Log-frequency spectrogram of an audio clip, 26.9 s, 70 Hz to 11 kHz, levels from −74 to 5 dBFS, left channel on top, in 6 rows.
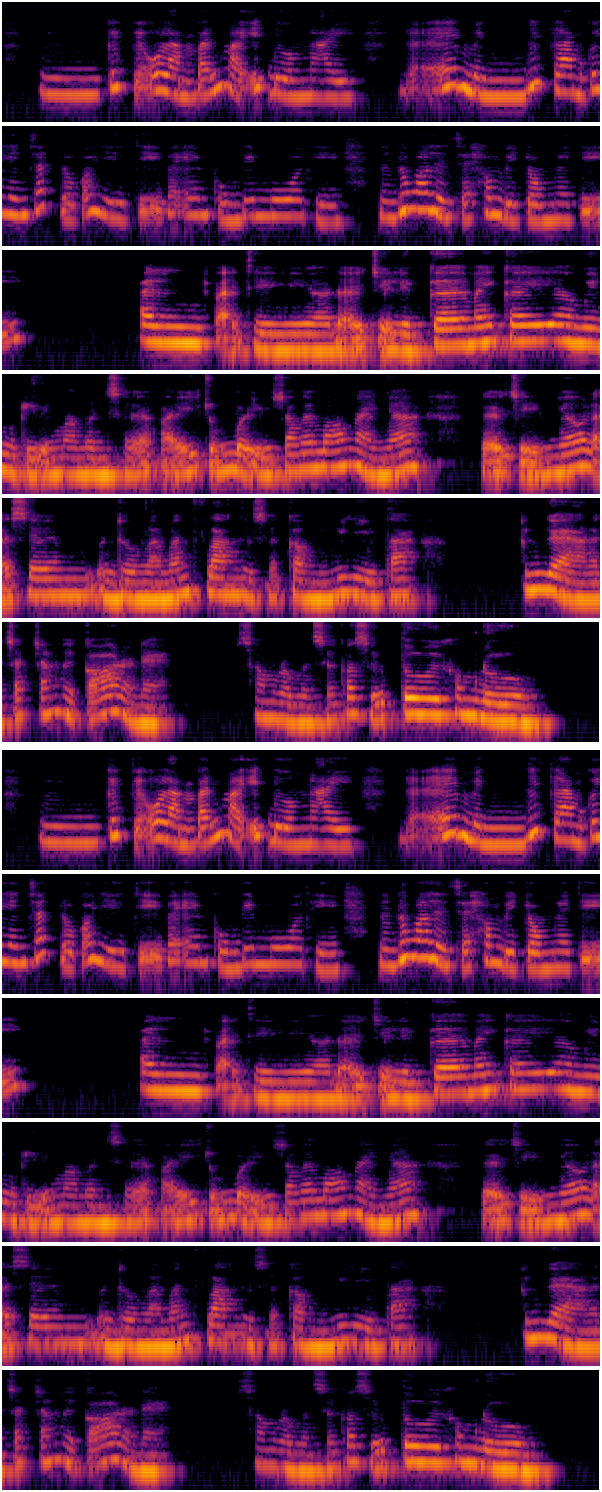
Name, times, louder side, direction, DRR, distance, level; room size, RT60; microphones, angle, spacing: voice 1, 0.0-9.1, right 2 dB, 45° right, 0.5 m, -26 dB
voice 2, 10.0-16.7 17.0-21.1 21.8-23.7 24.2-26.5, left 3 dB, 65° left, 0.4 m, -22 dB
3.0 x 2.5 x 2.4 m
head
